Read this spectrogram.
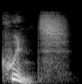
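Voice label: "quince", British English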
